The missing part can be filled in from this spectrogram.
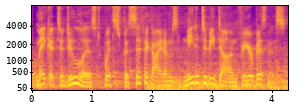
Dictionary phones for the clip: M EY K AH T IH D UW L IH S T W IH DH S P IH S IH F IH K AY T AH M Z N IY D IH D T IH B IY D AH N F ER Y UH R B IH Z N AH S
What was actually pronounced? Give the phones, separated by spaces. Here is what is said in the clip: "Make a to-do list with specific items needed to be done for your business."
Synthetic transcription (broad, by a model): M EY K AH T IH D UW L IH S T W IH DH S P IH S IH F IH K AY T AH M Z N IY D IH D T IH B IY D AH N F ER Y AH R B IH Z N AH S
